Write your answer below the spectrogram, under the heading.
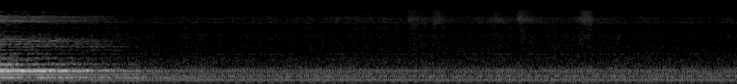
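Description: A woman's sung final note with backing music fades out in the first second or so of a Vietnamese folk song. A faint steady hum with a few held tones stays under it.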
